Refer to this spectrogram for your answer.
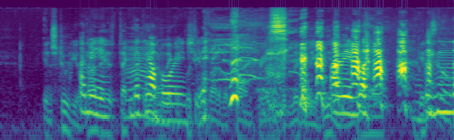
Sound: both laugh

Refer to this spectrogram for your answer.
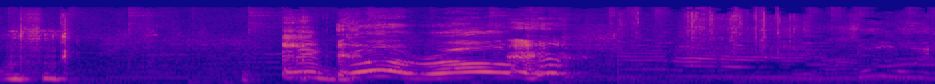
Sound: laughs

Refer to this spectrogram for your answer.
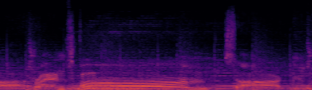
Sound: air whooshes

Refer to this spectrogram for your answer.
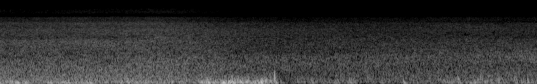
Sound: waves crashing

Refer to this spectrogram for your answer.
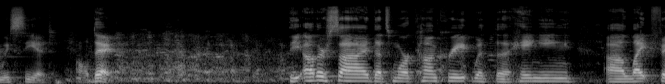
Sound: laugh

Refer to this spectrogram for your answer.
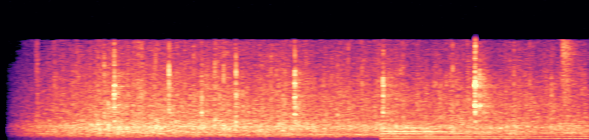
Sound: applause; gentle guitar music playing

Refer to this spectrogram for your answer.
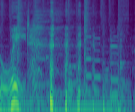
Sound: laughs

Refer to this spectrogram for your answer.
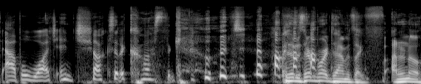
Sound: laughs

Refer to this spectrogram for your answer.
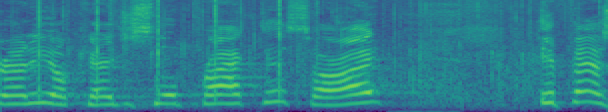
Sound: audience applauds

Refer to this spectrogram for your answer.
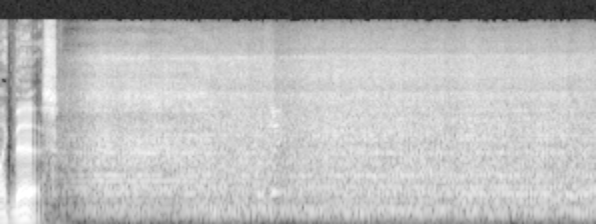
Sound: helicopter engine revving

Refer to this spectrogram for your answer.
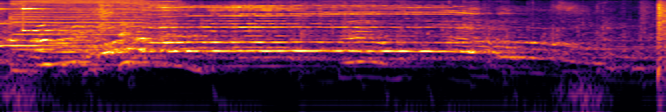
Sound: cheering

